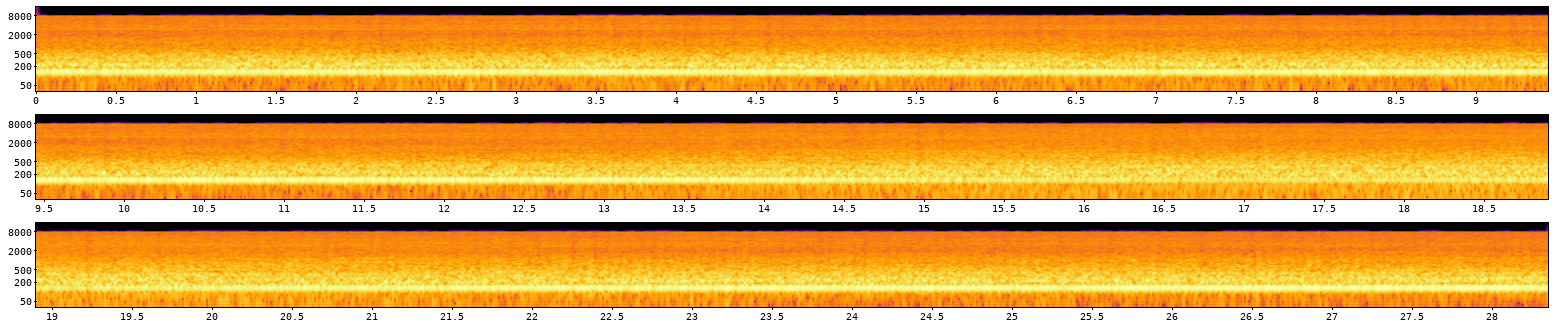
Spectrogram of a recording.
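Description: Aircraft engine drone heard from inside the cabin: a steady, unchanging low hum with a wash of engine and air noise over it.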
